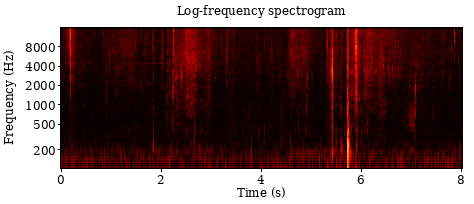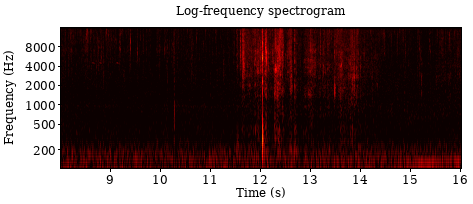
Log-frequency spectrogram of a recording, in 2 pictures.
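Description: Faint rustling and crackling of damp compost bedding and food scraps in a worm bin being disturbed, with a few short clicks and scrapes, loudest about six seconds in and again about twelve seconds in.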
